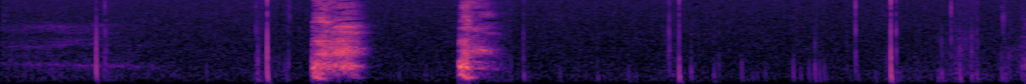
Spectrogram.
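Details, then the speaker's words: Two loud, harsh coughs with quiet breathing and small sounds around them, from a woman with sore throat since two days ago, runny nose and cough since yesterday, no fever, and headache; a cough with a cold. "Горло начало болеть еще позавчера. Вчера у меня появился насморк, кашель."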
